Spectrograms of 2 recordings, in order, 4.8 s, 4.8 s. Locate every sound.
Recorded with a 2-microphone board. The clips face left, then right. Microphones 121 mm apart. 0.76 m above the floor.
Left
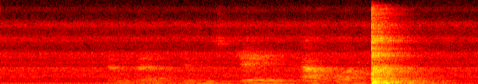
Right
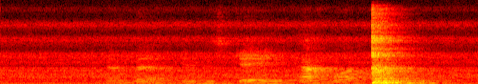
1.1 s a man speaking: 65° right (ahead or behind), 1.8 m
3.7 s a door slam: 80° left, 2 m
